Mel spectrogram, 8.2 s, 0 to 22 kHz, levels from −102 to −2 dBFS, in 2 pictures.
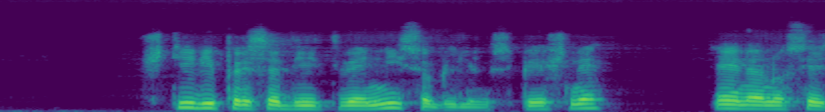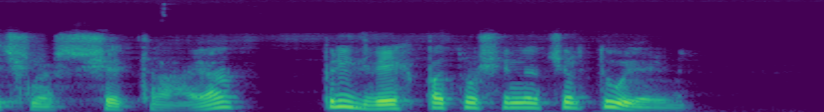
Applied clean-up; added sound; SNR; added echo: neural mask model Resemble Enhance denoiser.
